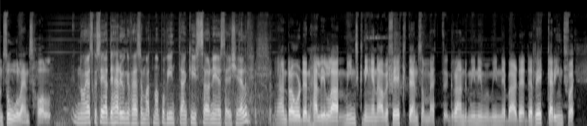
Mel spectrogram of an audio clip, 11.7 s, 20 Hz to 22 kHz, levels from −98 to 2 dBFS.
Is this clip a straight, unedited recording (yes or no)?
no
